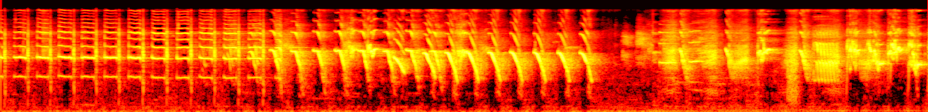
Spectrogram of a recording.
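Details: Javan myna calls played as a lure for other mynas: a fast run of ringing notes changing into descending whistled slurs repeated over two per second, then a harsh scratchy chatter.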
